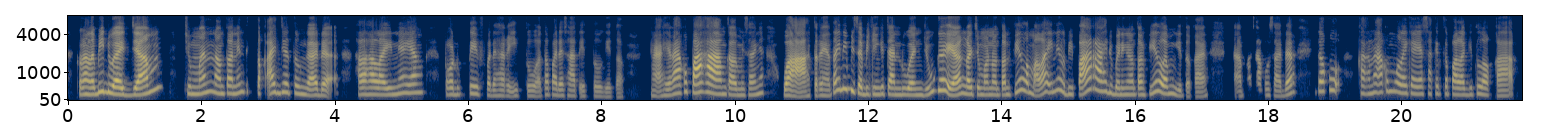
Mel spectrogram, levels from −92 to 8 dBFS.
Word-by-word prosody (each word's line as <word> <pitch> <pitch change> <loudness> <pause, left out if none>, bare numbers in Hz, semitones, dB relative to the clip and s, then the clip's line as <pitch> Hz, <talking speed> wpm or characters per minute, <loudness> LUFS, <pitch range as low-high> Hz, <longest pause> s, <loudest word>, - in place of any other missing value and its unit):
kurang 235 0 +4
lebih 310 +8 +2
2 245 -7 +6
jam, 230 +8 +6 0.5
cuman 260 +4 -2
nontonin 270 -1 -1
TikTok 320 -5 -9
aja 290 +2 0
tuh, 270 -3 -5
nggak 205 0 +4
ada 200 - +2 0.5
hal-hal 235 0 +3
lainnya 230 +5 -2
yang 300 +1 -1 0.4
produktif 235 +2 -6
pada 205 -2 -7
hari 185 -1 -9
itu 185 -2 -11
atau 225 - -8
pada 210 -2 -3
saat 190 -2 -7
itu 170 -1 -13
gitu. 155 0 -15 0.4
Nah - - -8
akhirnya 245 +7 +2
aku 330 - -4
paham 290 -5 +9
kalau 215 -2 +1
misalnya, 220 +5 -7 0.3
wah, 205 -4 +5
ternyata 195 +5 -4
ini 425 - 0
bisa 315 -7 +2
bikin 240 0 -7
kecanduan 225 -2 -1
juga 365 +10 -2
ya, 215 - +6
nggak 245 -1 +4
cuma 225 -1 -4
nonton 220 0 -4
film 350 - -2
malah - - +1
ini 345 +6 -6
lebih 240 -9 -7
parah 355 - +4
dibanding 230 -4 -5
nonton 230 0 -3
film 265 -5 0
gitu 190 -3 -10
kan. 160 +4 -6 0.4
Nah 175 - -6
pas - - -19
aku 210 - -16
sadar, 185 +8 -2 0.3
itu 340 - -6
aku 355 +3 -3 0.3
karena 270 +3 -3
aku 350 - -8
mulai 315 -5 -2
kayak 255 -2 -4
sakit 255 0 -11
kepala 230 -2 -1
gitu 230 +3 -8
loh, 225 -2 -2
Kak, 190 -1 -3
240 Hz, 180 wpm, -22 LUFS, 220-280 Hz, 0.5 s, paham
